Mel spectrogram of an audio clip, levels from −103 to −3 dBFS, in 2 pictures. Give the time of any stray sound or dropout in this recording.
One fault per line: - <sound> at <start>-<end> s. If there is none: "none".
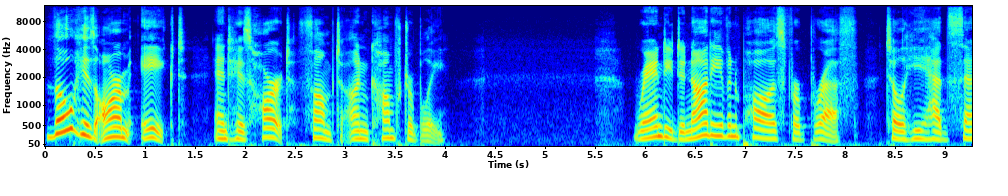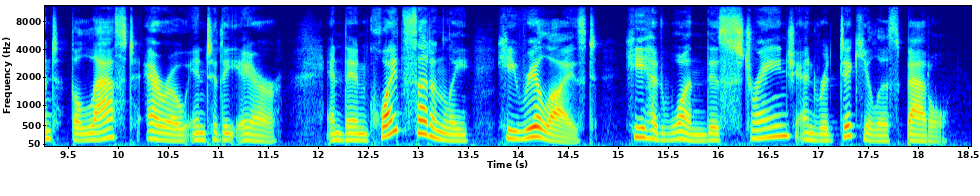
none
